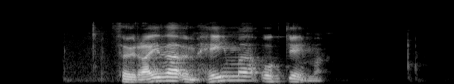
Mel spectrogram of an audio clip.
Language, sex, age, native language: Icelandic, male, 30-39, Icelandic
